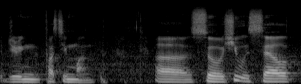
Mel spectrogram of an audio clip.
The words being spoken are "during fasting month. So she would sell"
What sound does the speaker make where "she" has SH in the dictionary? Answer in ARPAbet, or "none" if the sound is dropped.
SH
